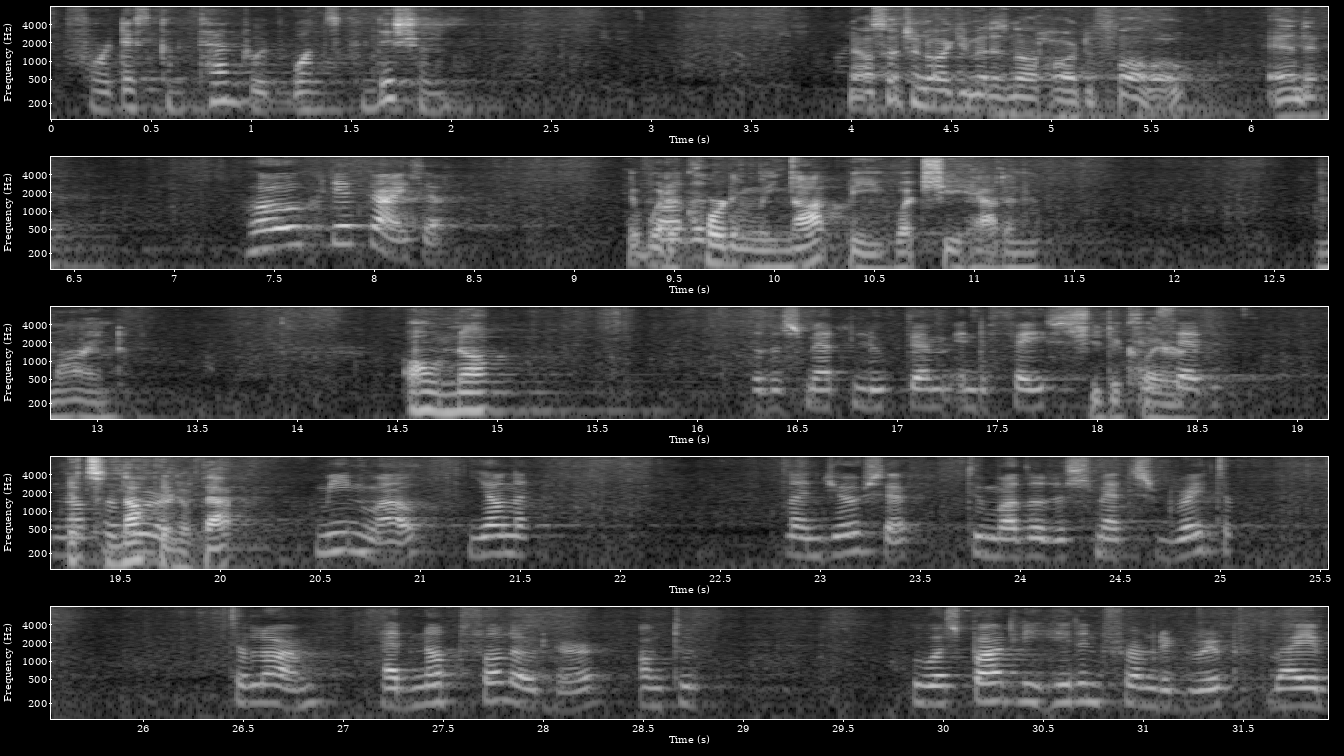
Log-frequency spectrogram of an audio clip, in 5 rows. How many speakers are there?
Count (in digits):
5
